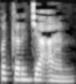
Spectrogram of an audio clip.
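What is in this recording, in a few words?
"pekerjaan", Indonesian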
